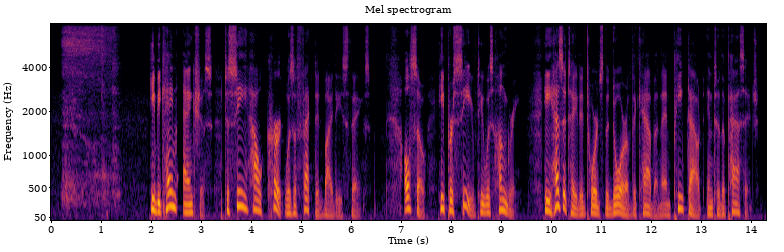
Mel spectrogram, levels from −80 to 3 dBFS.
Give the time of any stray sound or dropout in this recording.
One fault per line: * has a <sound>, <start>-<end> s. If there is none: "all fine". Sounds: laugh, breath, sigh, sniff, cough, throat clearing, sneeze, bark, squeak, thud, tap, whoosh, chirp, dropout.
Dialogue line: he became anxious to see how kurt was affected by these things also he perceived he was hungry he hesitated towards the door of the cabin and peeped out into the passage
* has a sigh, 0.2-1.4 s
